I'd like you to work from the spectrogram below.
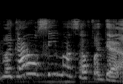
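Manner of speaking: a hint of her shy friend brushing it off; imitating modest Tiny. Mimicking modest Tiny waving off compliments, light high voice. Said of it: "she's modest".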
